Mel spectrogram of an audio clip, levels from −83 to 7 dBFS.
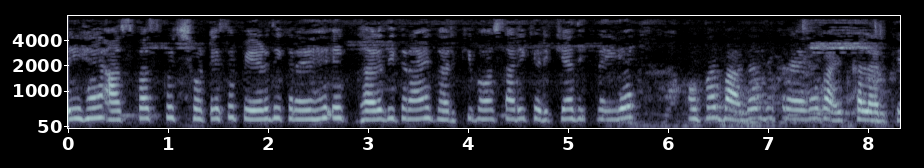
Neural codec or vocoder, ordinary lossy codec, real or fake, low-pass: none; MP3, 32 kbps; real; 7.2 kHz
